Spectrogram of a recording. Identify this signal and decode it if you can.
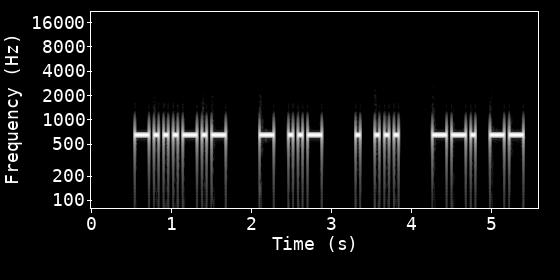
Morse code, heard as a keyed tone, about 19 wpm, 650 Hz. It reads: <BK> TU ES GM
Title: SOTA QSO Practice 20wpm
